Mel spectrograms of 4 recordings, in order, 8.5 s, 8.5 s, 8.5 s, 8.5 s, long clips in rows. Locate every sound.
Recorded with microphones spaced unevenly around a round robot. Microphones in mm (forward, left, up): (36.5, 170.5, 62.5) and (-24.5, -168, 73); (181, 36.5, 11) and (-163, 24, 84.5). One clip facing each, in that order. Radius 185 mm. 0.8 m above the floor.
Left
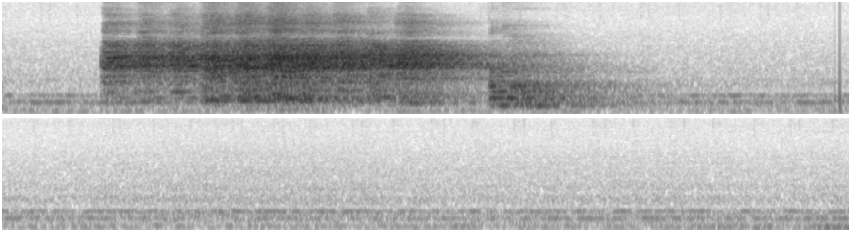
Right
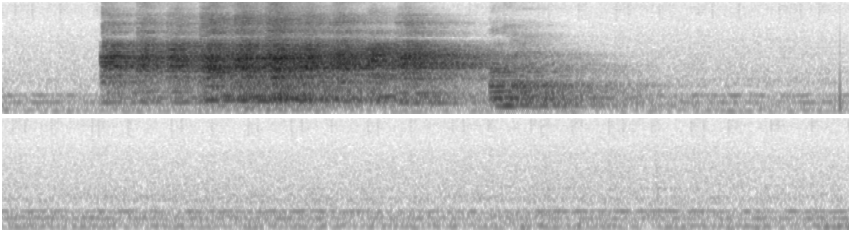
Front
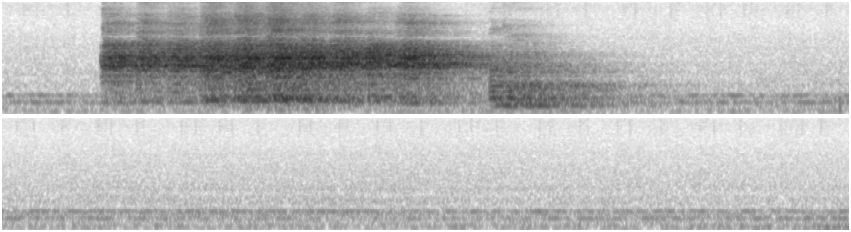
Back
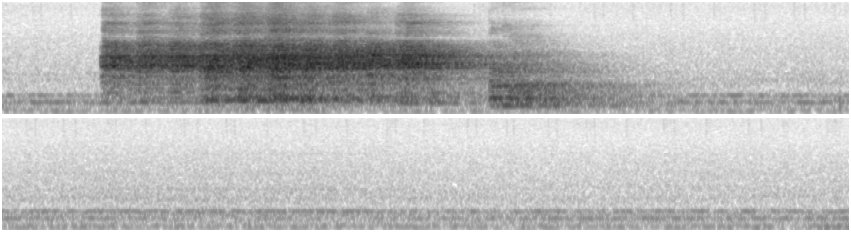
0.5 s laughter: 90° right, 1.2 m; by 2.7 s 95° left, 1.1 m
